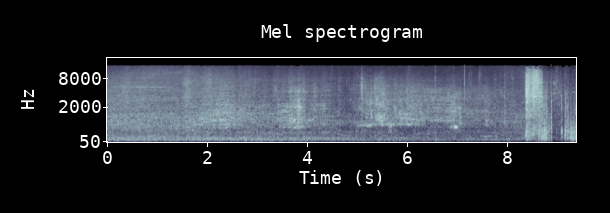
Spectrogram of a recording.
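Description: A car engine hums and tyres rumble on the road.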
